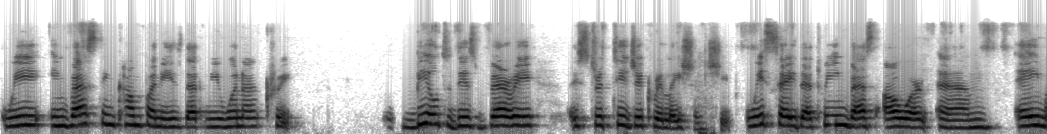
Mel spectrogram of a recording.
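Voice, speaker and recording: A woman's voice: a little high, warm tone. A middle-aged woman from Brazil, a Portuguese speaker, answering interview questions as a guest about her career and business. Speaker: guest, corporate venture investor.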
